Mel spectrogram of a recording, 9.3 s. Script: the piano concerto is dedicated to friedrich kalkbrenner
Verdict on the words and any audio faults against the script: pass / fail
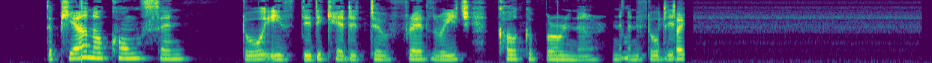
fail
